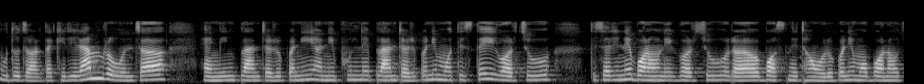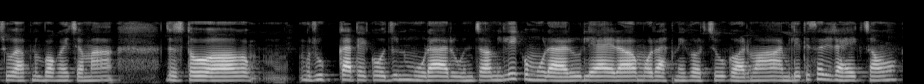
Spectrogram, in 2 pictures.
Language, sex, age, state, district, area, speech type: Nepali, female, 30-45, West Bengal, Kalimpong, rural, spontaneous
